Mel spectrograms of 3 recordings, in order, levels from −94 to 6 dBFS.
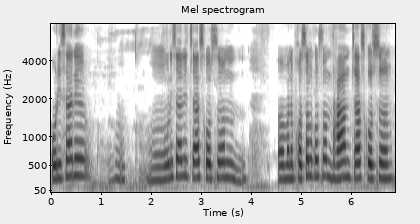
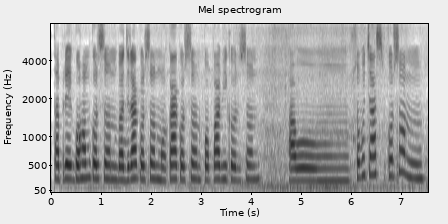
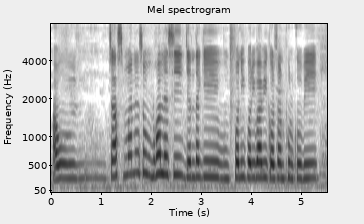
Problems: none marked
